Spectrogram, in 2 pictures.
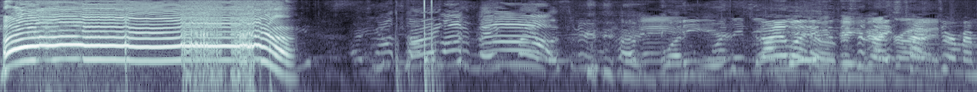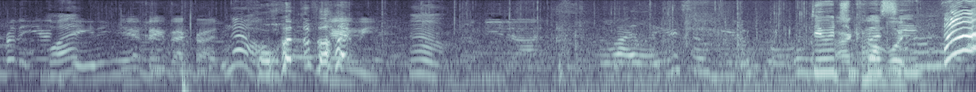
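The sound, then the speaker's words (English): A person screams loudly and steadily for about two seconds, then breaks off into people talking over one another. “Welcome back to me screaming, part three.”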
